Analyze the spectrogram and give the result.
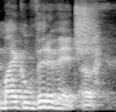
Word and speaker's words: Michael Vitovich: Okay, and today we have Michael Vitovich.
